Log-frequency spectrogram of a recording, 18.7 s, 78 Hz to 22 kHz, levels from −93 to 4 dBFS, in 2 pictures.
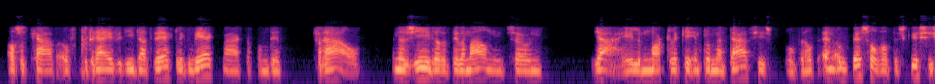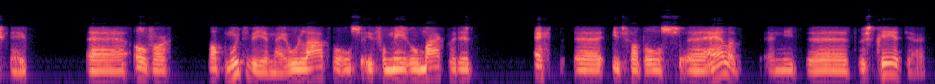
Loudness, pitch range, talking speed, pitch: -20 LUFS, 100-110 Hz, 200 wpm, 105 Hz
